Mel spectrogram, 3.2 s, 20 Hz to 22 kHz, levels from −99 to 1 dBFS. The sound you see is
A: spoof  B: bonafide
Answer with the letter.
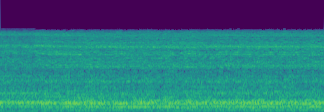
B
